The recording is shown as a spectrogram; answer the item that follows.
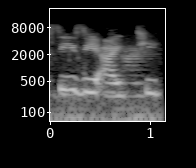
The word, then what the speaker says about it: CZITT: And the CZITT you mentioned is pronounced CZIT, and it means the Carbon Zero Institute of Trinidad and Tobago.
